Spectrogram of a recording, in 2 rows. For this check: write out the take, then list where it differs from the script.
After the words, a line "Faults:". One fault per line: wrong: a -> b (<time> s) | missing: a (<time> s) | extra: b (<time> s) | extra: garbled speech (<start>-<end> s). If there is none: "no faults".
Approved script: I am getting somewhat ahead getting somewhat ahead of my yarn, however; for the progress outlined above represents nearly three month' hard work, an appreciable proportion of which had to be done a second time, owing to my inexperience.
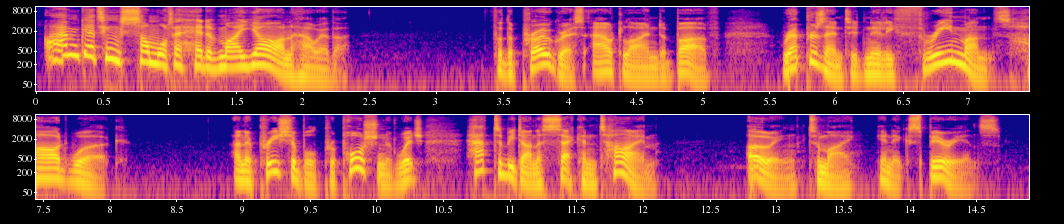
I am getting somewhat ahead of my yarn, however; for the progress outlined above represented nearly three months' hard work, an appreciable proportion of which had to be done a second time, owing to my inexperience.
Faults:
missing: getting somewhat ahead (1.3 s)
wrong: represents -> represented (5.6 s)
wrong: month -> months (6.9 s)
